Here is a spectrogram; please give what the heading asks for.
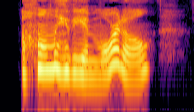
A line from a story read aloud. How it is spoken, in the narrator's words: I giggle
